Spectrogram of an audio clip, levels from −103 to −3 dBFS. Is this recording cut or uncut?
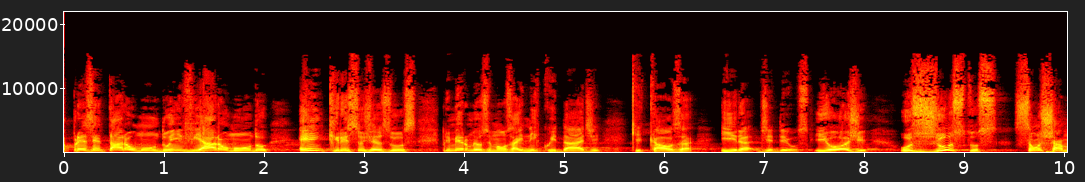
cut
